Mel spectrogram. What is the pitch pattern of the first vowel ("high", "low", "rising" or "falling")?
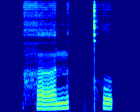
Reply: rising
